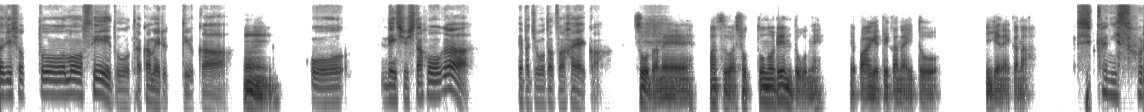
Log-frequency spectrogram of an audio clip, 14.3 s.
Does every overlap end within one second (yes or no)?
yes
